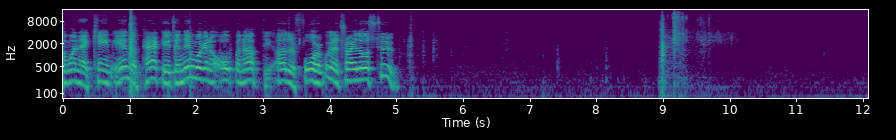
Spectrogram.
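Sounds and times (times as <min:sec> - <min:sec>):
plastic toy launcher clicks: 0:08.9 - 0:10.1.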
